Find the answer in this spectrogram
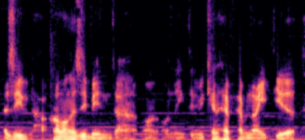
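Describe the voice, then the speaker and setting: Co-hosting a relaxed live chat, a Malaysian-accented man talks quickly in a very deep voice, his speech hesitant and wandering. Faint music plays in the background.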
